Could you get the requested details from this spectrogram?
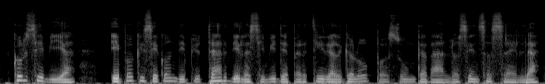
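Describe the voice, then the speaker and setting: Gravelly-voiced man reading a story. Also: mid-range voice, moderate pace, no room sound. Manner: steady storytelling. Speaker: narrator. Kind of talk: audiobook reading.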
